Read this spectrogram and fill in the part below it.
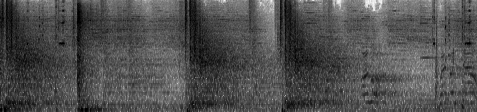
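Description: Gunfire on a shooting range in the video game Metro Last Light: three loud, sharp shots spaced a couple of seconds apart, each followed by a rumbling tail, over a busy background with some talk.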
